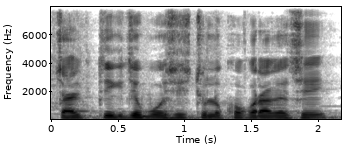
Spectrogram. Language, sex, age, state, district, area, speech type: Bengali, male, 45-60, West Bengal, Uttar Dinajpur, urban, spontaneous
